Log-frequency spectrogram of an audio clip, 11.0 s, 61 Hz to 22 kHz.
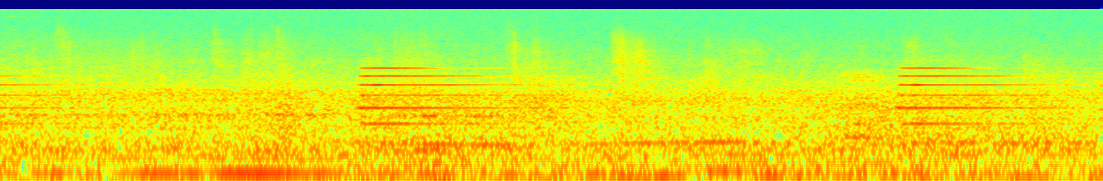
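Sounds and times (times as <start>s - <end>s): church bell ringing: 0.0s - 1.2s, 3.6s - 5.8s, 9.0s - 11.0s.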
